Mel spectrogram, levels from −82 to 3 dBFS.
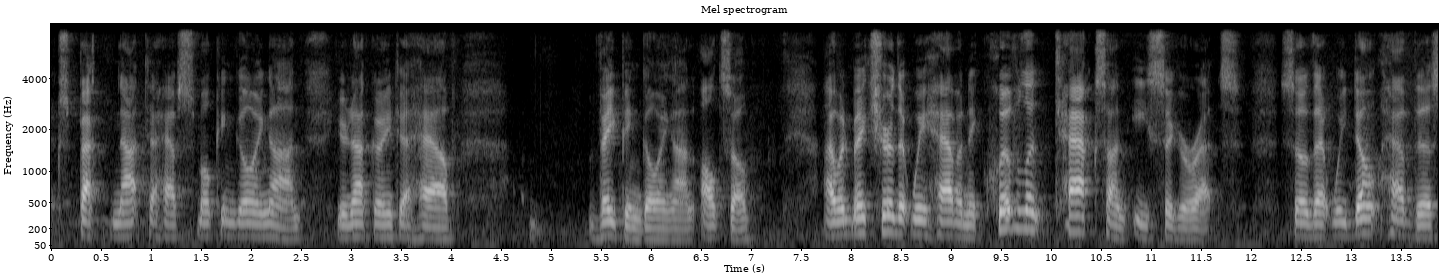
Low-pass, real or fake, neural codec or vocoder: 7.2 kHz; real; none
